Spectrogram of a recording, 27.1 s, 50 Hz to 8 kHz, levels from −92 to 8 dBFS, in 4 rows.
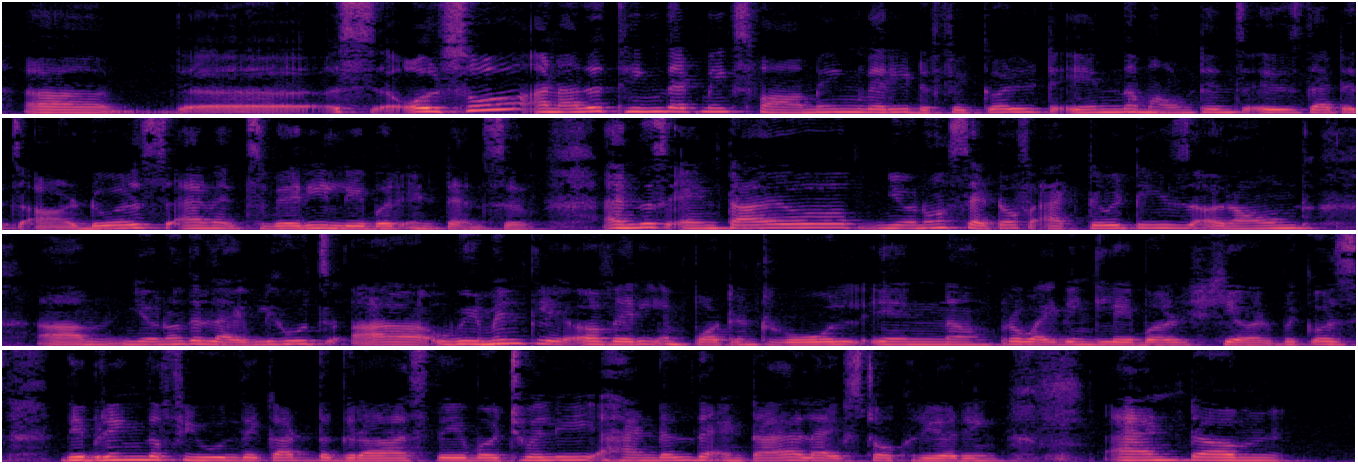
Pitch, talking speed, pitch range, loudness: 200 Hz, 145 wpm, 185-220 Hz, -34 LUFS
